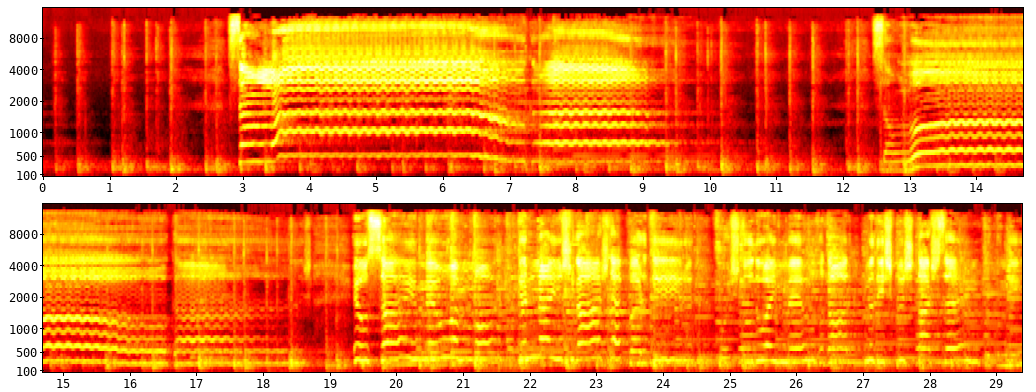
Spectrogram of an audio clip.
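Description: A Portuguese fado song plays, with a singing voice holding long, wavering notes over steady plucked guitar, followed by a busier passage of rapid guitar picking.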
